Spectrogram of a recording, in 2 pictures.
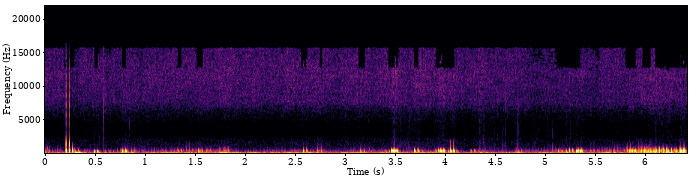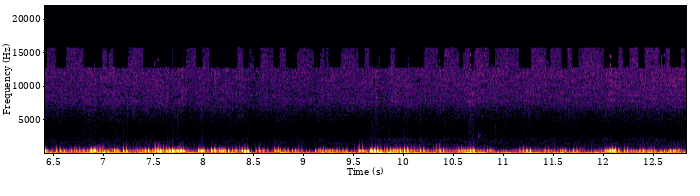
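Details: ASMR recording of stomach growling: low gurgling and bubbling rumbles that come and go, from gas and fluid moving through the gut.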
